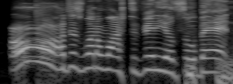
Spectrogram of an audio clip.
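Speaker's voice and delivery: high-pitched mock longing; yearning self-quote. Streamer retells longing to click a video, high mock yearning. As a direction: retell your own itch in a high whine. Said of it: "I'm like".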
